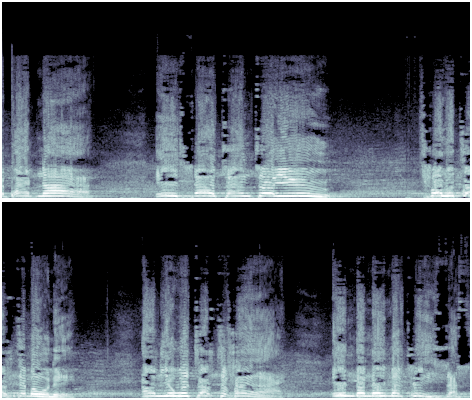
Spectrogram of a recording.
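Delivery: high, loud drawn-out declaration; shouted church proclamation, slow on the big phrases; full-force preaching. Real, not acted. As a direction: preach it out loud for the congregation to repeat. Leads congregation in declaration.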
